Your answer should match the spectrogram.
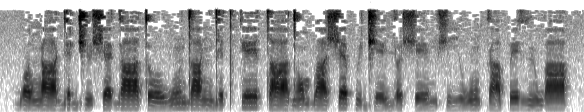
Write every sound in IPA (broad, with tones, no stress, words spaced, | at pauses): bɔ˨lŋaː˨ ɡɛ˧ d͡ʒɨ˨ʃɛ˨˦ ɡaː˧toː˨ wũ˦daː˧ŋ de˧tkeː˦ taː˧dɔ̃˦ ba˧ʃɛ˦ pɨ˨d͡ʒeː˨jə˨ ʃeː˨mʃiː˨wũ˦˨ ka˨pe˧ ɣɨ˧wa˧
